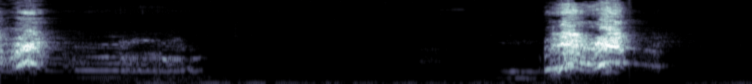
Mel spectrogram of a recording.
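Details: Two harsh, noisy barks from a Shiba Inu at home, the first followed by a brief trailing whine, the second broad and rasping, with a quiet low hum in between.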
